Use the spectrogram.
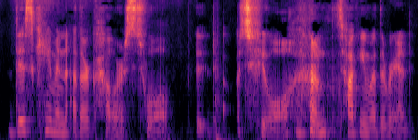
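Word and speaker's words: TUL: So Tool is spelled T-U-L, and they make a line of notebooks and now planners too, I believe.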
